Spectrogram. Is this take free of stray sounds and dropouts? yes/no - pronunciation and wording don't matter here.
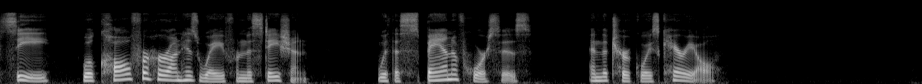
yes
